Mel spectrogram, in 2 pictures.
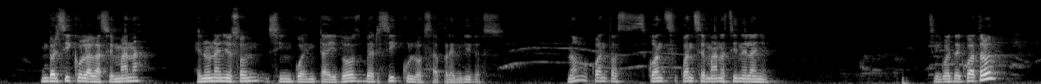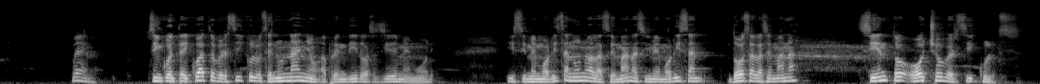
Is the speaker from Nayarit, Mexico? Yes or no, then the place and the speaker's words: no; Mexico City, Mexico; sepan que soy chilango, mis hermanos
